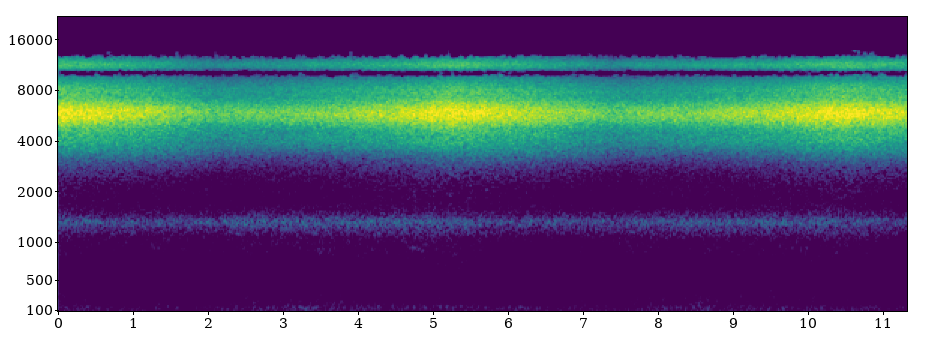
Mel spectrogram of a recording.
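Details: Cicada chorus in Rockville, Maryland, USA, recorded June 2021, a relentless high electric buzz rising and falling in slow five-second swells, with a thin lower steady tone.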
